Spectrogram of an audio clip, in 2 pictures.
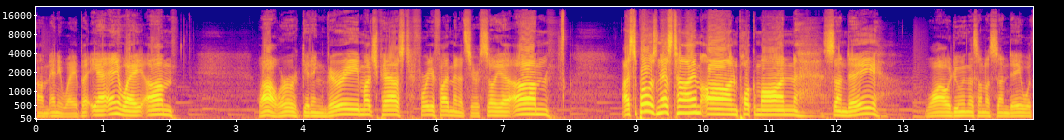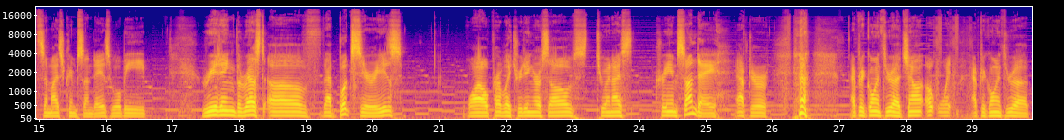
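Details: Stuttering in an adult man who says he tries to control his stutter while recording and only realized he had it a couple of years earlier.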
